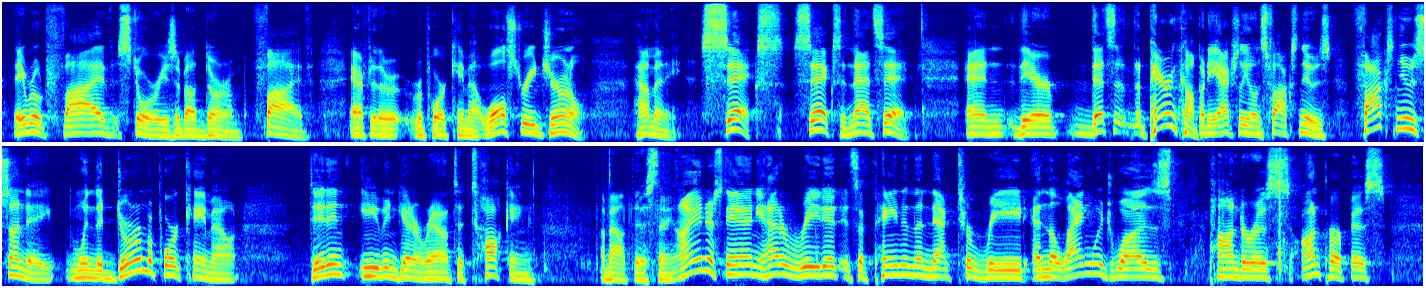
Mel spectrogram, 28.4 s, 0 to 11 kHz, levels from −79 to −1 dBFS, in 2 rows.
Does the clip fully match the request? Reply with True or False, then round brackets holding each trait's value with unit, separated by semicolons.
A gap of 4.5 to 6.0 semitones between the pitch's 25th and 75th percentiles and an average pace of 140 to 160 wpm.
True (5.4 semitones; 150 wpm)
